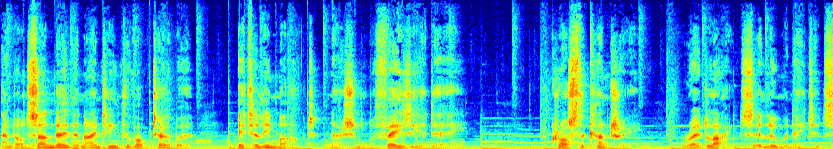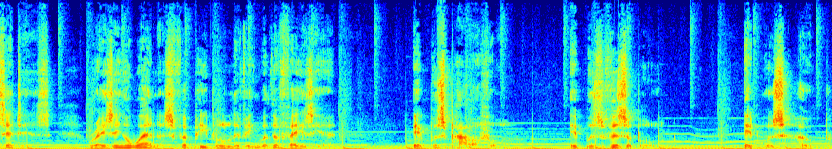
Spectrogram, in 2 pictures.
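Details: Adult male narrator; normal fluent speech.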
